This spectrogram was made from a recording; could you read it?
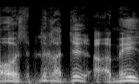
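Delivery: put-on excited, gushing collector voice. Mocking how Hot Toys fans praise a figure: imitating an excited Hot Toys collector. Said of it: "Do the Hot Toys collector impression again".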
